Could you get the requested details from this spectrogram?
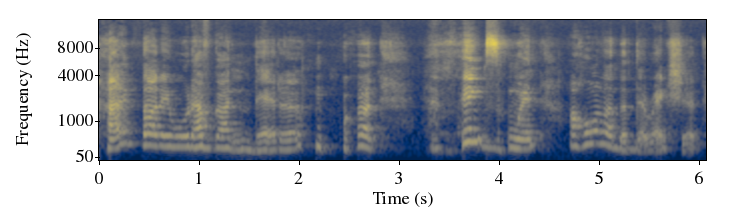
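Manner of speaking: real laughter breaking into the line; laughing. Real, not acted. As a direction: chuckle through the words, rueful. Laughs at how things turned.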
